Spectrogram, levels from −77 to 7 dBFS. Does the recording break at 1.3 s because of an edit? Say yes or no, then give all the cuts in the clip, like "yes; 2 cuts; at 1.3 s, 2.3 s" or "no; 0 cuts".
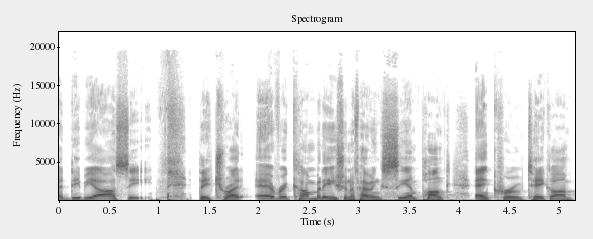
yes; 1 cut; at 1.3 s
